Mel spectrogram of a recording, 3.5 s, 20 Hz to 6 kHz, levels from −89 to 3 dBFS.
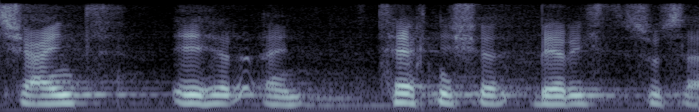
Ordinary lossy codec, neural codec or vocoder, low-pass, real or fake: none; none; 5.4 kHz; real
